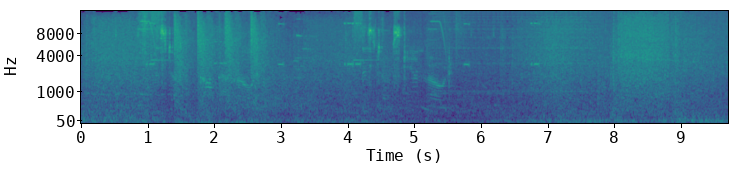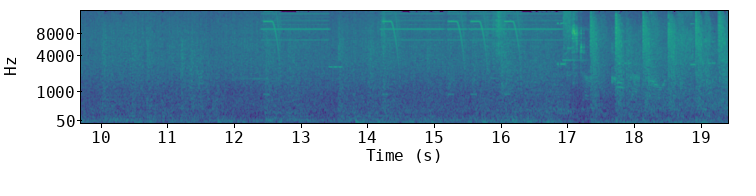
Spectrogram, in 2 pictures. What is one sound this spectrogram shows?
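Gunfire bursts in rapid cracks.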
